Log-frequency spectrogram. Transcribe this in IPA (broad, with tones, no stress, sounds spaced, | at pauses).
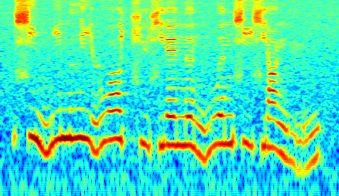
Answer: ɕ i˥˩ ŋ m i˥ n l i˥˩ ɻ w ɔ˥ t͡ɕ y˥˩ ɕ j ɛ˥ n ə˥˩ n m w ə˥ n ɕ i˥˧ ɕ j ɑ˥˩ ŋ y̰˨˩˦ n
